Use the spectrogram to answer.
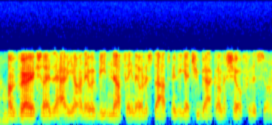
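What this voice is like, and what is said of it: Slightly congested, sick-sounding voice. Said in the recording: “As you can tell from my voice, I'm just getting over a little bit of a cold here”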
